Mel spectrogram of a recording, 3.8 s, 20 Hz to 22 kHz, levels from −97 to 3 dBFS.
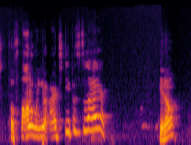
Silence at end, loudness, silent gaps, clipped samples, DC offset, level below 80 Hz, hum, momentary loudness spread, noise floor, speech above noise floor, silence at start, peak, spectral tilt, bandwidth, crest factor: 0.3 s; -22 LUFS; none; under 0.1%; under 0.1%; -58 dBFS; none; 11 LU; -66 dBFS; 45 dB; 0.2 s; -4 dBFS; -7.5 dB/octave; 10.5 kHz; 18 dB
